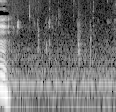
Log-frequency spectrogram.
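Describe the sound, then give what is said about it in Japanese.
Soft chewing of curry udon noodles, with faint moist smacks and small clicks at irregular intervals over a low steady hum, after a brief vocal sound at the very start. “咀嚼音とか嫌よね。”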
